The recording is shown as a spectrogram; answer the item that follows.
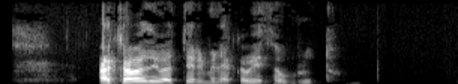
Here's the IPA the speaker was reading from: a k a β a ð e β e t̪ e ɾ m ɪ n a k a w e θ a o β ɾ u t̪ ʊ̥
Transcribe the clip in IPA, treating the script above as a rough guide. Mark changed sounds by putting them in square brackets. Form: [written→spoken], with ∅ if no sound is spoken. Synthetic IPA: a k a β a ð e β [e→a] t̪ e ɾ m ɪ n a k a [w→β] e θ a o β ɾ u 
